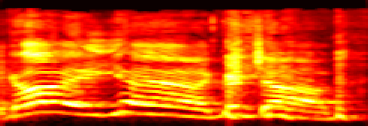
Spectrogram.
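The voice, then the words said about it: Put-on Australian accent. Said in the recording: “they're going to berate you about that accent, though, there. ... I wasn't trying to pull an Australian accent.”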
